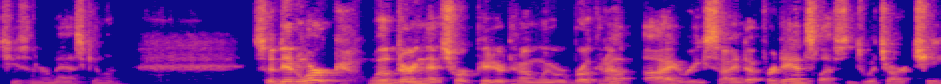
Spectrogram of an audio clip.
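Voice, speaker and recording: With lively intonation, a man talks at a fairly quick clip. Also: medium pitch for a man. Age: 60s. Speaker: coaching client. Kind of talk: testimony. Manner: halting.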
